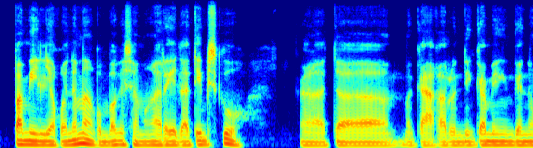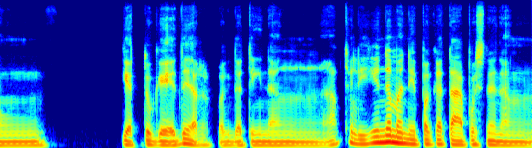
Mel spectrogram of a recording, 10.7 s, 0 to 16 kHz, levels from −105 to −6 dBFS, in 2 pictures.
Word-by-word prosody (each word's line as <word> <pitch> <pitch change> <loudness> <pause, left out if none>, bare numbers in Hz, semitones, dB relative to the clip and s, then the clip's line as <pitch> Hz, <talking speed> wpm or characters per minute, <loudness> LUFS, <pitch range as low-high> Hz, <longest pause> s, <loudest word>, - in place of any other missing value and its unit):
pamilya 90 -3 +3
ko 85 - -1
naman, 110 +2 +4
kumbaga 90 +3 -1
sa 95 - -3
mga 85 0 -2
relatives 85 +3 0
ko. 100 -10 +1 0.6
At, 80 +1 -4
ah, 75 -1 -1
magkakaro'n 80 0 -4
din 85 -1 -4
kaming 90 -1 0
gano'ng 85 -1 -2 0.8
get - - +1
together 90 -1 +1
pagdating 85 +1 -3
ng 85 0 -1 0.5
actually 120 -2 -2
'yon 150 +2 +7
naman, 135 -5 +8
eh, - - +1
pagkatapos 100 -2 0
na - - +2
ng, 85 -1 -1
85 Hz, 140 wpm, -28 LUFS, 80-95 Hz, 0.8 s, naman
